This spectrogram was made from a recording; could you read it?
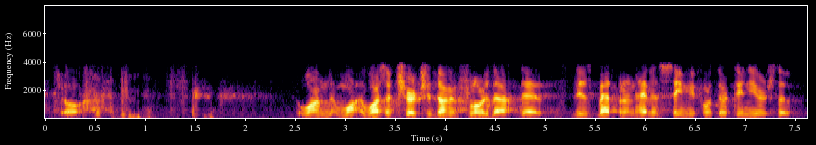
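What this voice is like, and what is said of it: Speaks with a foreign accent. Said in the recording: “the way I speak, that I know really maybe bothers you, my accent ... Anywhere I go, I got an accent.”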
